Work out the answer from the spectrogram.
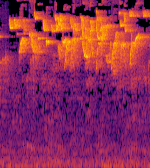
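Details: Colombian saffron finch in continuous song, a dense, unbroken stream of high, scratchy, warbling notes running for nearly three seconds without a break.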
